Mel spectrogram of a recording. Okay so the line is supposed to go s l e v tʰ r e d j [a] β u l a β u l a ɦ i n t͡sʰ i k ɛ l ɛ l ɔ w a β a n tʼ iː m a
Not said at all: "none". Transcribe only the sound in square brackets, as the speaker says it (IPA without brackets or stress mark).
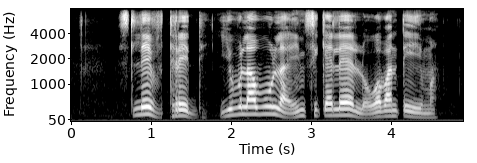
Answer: i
